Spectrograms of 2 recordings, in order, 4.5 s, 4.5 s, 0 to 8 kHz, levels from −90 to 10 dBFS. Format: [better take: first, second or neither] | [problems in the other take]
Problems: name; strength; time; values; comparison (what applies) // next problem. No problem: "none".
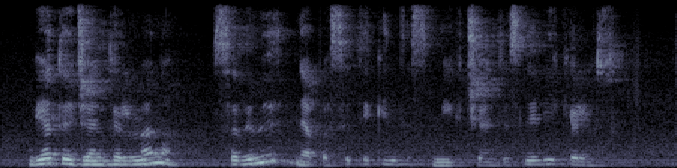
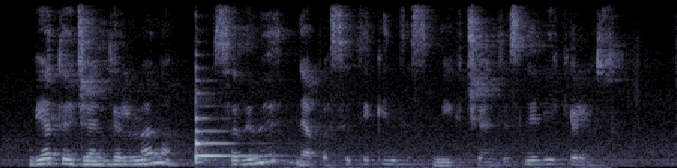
first | background sound (Bowed string instrument); 1 dB above the speech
